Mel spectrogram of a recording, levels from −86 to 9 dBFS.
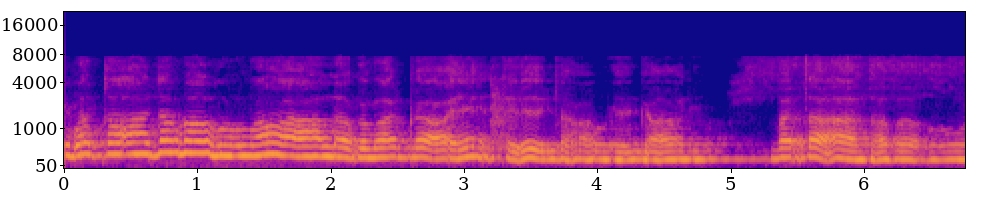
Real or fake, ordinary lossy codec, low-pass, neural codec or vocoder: fake; none; none; codec, 16 kHz, 2 kbps, FunCodec, trained on LibriTTS, 25 frames a second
